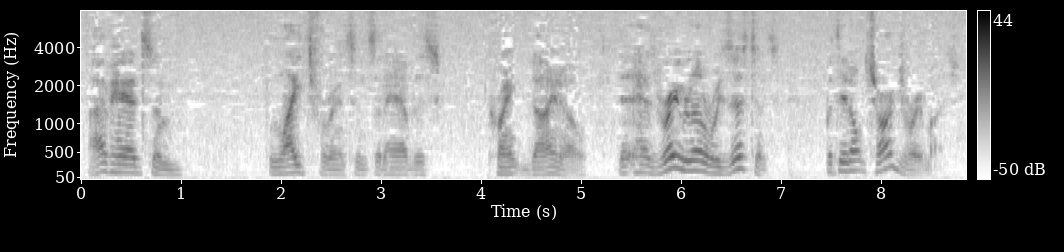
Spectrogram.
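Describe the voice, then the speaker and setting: A man talking casually and off the cuff as he tests a product, thinking aloud with a self-deprecating, hands-on manner. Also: mid-range voice. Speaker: product reviewer. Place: home workshop, indoors. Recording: clearly noisy workshop recording.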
